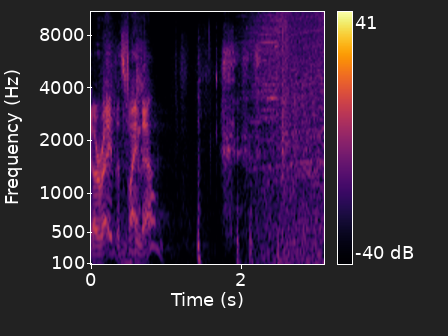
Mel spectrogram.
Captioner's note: laughs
